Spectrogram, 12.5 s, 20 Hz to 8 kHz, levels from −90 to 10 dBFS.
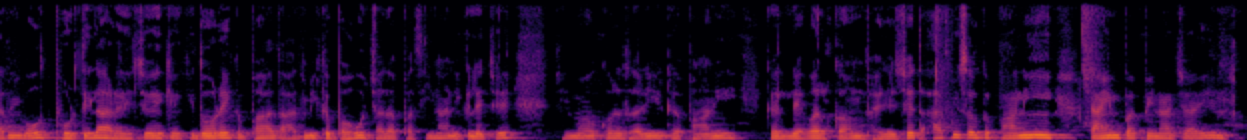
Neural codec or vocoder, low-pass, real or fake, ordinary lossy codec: none; none; real; none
